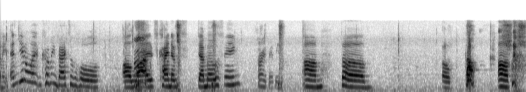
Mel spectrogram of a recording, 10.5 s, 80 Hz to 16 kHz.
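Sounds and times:
speech: 0.0s - 7.5s, 8.8s - 10.5s
startled dog barking sharply: 9.3s - 9.6s.

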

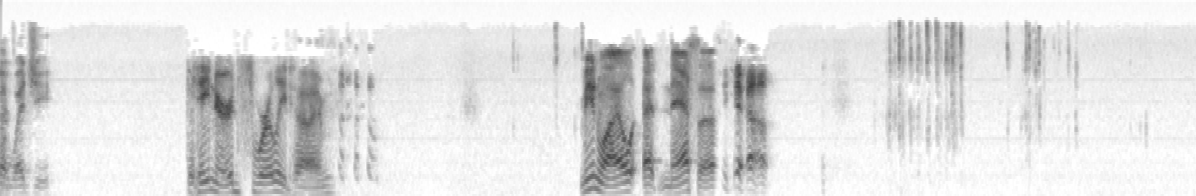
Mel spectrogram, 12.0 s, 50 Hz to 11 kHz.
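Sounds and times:
speech: 0.0s - 0.6s, 1.8s - 3.6s, 5.8s - 7.8s
clicky typing on a computer keyboard: 8.8s - 10.8s.

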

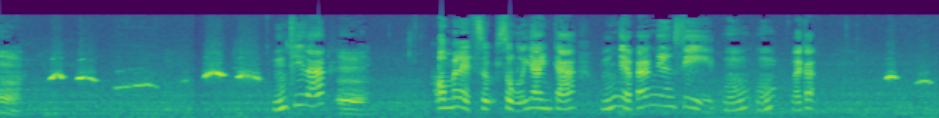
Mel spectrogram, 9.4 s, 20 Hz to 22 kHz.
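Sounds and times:
speech: 0.0s - 0.4s, 2.7s - 3.8s, 4.4s - 8.3s
person polishing a shield whistling a tune: 0.5s - 2.6s, 8.9s - 9.3s.

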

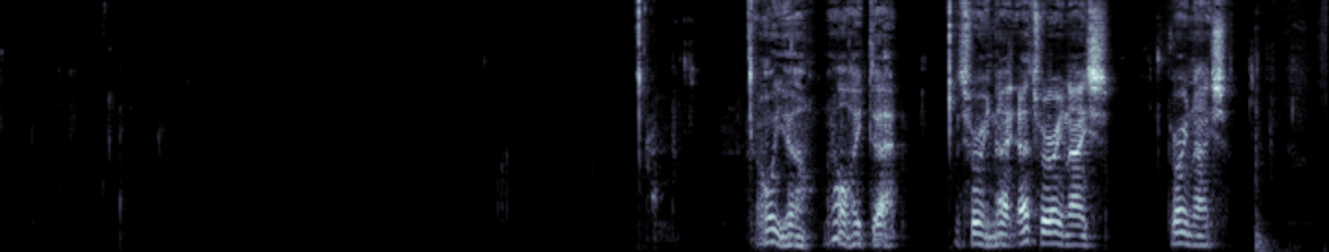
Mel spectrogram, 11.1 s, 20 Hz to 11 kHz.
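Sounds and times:
wet chewing of a bite of steak: 0.0s - 1.4s
speech: 5.7s - 10.6s.

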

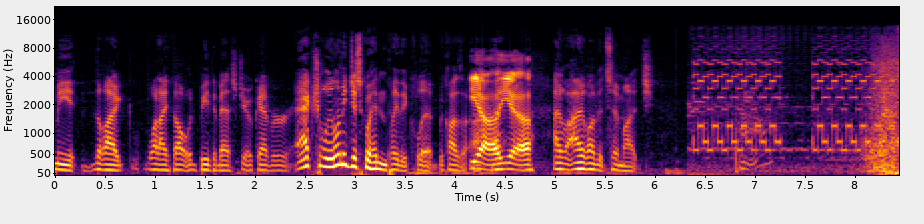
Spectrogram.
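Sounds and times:
speech: 0.0s - 7.0s
telephone ringing with electronic trilling tones: 6.3s - 8.3s.

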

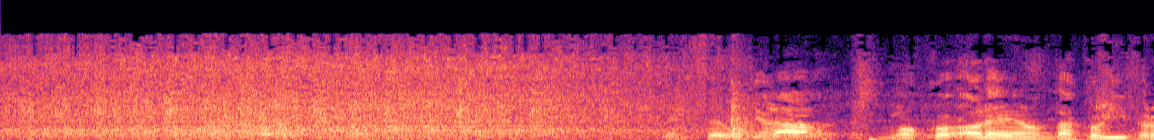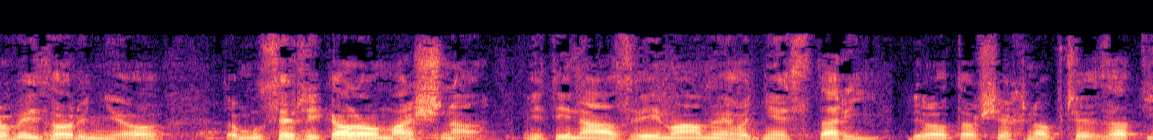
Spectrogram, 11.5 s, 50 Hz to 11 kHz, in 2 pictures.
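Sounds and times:
rope-making machine whirring and rattling: 0.0s - 3.8s
speech: 3.5s - 11.5s.

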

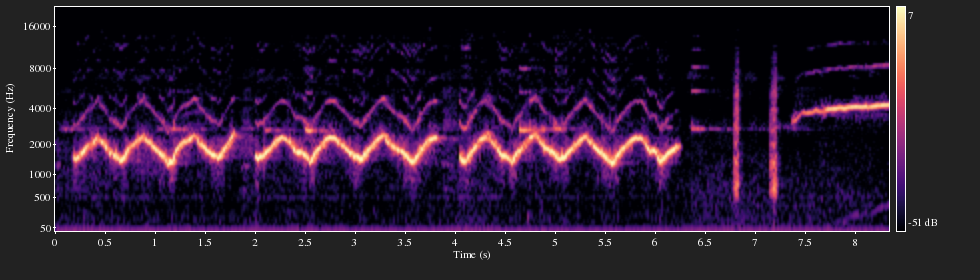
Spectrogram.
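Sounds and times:
car alarm rising-and-falling siren sweeps: 0.2s - 6.3s.

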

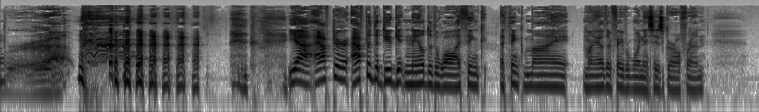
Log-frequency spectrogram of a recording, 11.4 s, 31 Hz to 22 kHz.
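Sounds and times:
long deep deliberate belch into the microphone: 0.0s - 1.2s
rhythmic breathy bursts of laughter: 1.2s - 3.9s
speech: 1.2s - 10.7s.

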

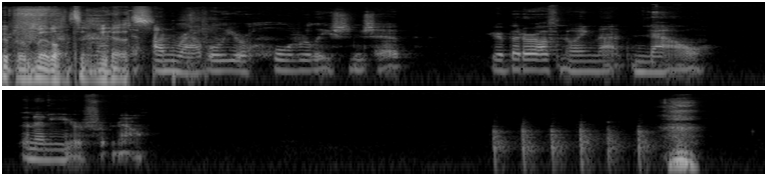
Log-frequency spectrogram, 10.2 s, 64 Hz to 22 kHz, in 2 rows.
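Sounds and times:
speech: 0.0s - 6.1s
sharp knocks on a door: 8.3s - 9.6s.

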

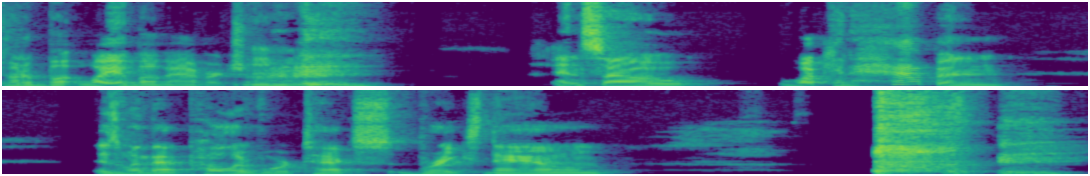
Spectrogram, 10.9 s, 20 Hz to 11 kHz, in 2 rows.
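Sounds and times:
speech: 0.0s - 2.0s, 2.8s - 5.1s, 5.9s - 8.6s
person with a lingering winter cough coughing harshly: 1.3s - 1.9s, 9.8s - 10.8s.

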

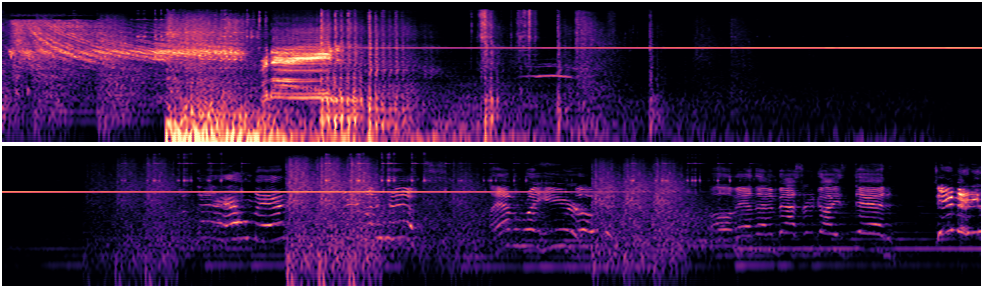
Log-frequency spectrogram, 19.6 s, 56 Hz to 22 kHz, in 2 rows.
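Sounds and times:
video game gunfire in dense loud bursts and sharp isolated shots: 0.0s - 7.6s, 10.6s - 15.0s, 15.7s - 16.8s
steady high-pitched ringing tone: 3.2s - 15.7s.

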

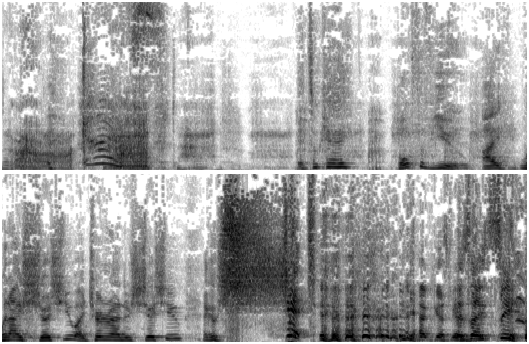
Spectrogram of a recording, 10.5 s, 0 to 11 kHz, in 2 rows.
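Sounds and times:
speech: 0.0s - 2.4s, 3.0s - 10.4s
animal growling and whining: 0.0s - 5.0s
laughter: 8.4s - 10.4s.

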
